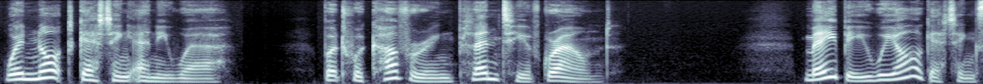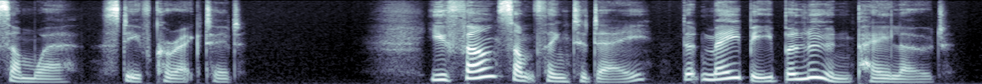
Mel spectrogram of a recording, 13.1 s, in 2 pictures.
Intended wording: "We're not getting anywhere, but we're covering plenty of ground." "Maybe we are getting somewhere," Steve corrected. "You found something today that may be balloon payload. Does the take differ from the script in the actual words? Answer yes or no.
no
